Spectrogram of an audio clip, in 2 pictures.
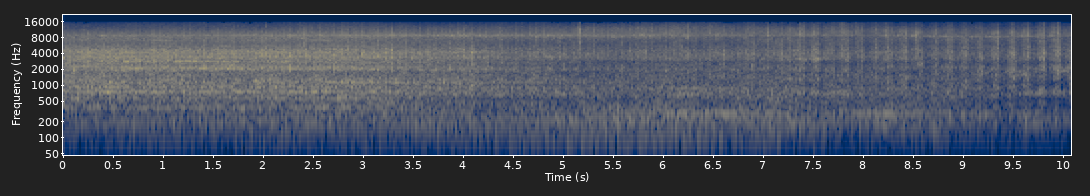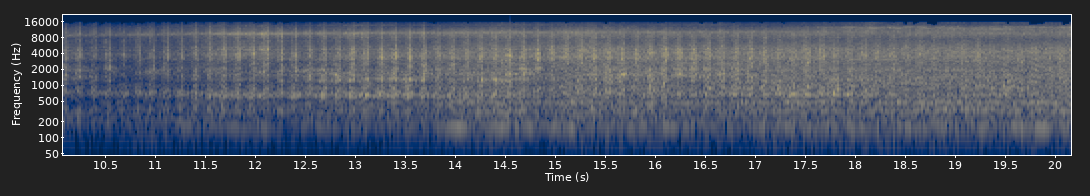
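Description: Twin ALCO WDG 3A diesel locomotives, with 16-cylinder ALCO 251 engines, running under load as they pass. About halfway through the locomotives give way to loaded covered freight wagons rolling by, their wheels clattering rhythmically over the rail joints.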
